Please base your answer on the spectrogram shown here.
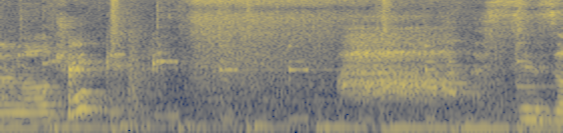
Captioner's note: sizzle sounds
